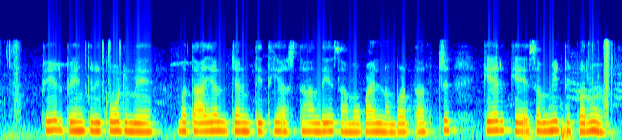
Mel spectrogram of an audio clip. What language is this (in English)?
Maithili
